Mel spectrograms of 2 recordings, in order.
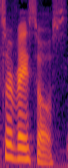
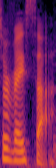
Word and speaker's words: cerveza: some here Mesa yeah not serve a sauce it's cerveza we have so I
